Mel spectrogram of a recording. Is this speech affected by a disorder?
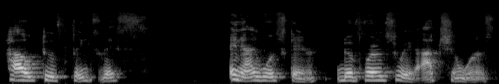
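Yes: spasmodic dysphonia; voice lost, could not speak at all for 2-3 years, hard to get words out, voice not natural.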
